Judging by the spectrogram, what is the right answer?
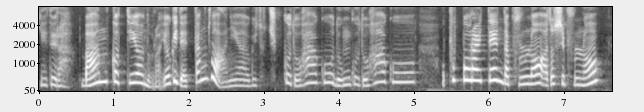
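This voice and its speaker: A woman's voice: high-pitched, animated, normal speed, hardly any pauses, darkish tone. Woman doing a cheerful friendly neighbor man. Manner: cheerful, inviting. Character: friendly easygoing middle-aged man neighbor.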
